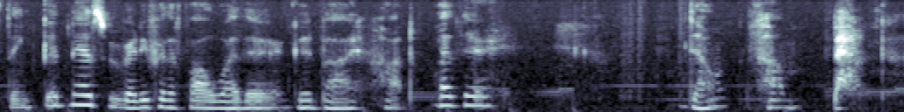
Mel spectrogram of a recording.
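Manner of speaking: soft, playful whisper.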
